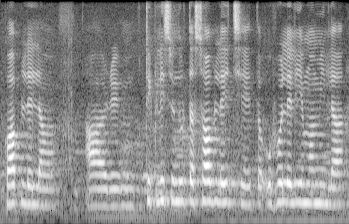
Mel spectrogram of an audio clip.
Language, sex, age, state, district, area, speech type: Maithili, female, 18-30, Bihar, Madhubani, rural, spontaneous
